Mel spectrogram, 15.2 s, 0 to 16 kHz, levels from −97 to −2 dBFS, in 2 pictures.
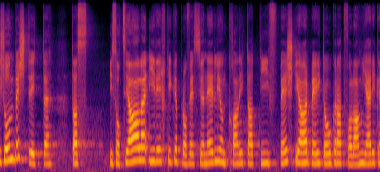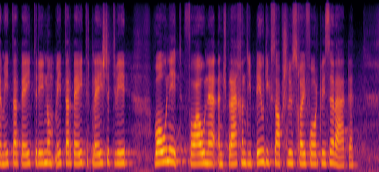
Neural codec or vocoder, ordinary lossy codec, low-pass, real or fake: autoencoder, 48 kHz, 32 numbers a frame, DAC-VAE, trained on Japanese speech; none; 14.4 kHz; fake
